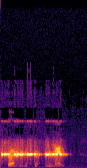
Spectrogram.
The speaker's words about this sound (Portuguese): se o senhor não baixar o rádio, a gente não vai conseguir conversar, né, Eduardo? Porque retorna para a gente aqui da microfonia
